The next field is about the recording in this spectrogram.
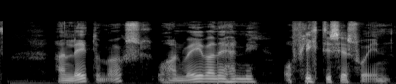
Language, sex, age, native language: Icelandic, male, 60-69, Icelandic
